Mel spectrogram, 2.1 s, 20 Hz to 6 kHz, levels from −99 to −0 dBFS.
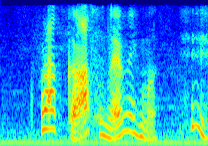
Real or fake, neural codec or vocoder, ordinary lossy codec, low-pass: real; none; AAC, 32 kbps; 5.4 kHz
